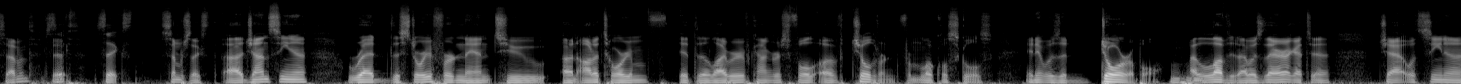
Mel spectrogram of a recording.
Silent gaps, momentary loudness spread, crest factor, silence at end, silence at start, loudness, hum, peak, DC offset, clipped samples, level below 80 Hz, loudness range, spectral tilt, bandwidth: none; 10 LU; 22 dB; 0 s; 0 s; -24 LUFS; none; -2 dBFS; under 0.1%; under 0.1%; -38 dBFS; 4 LU; -6.5 dB/octave; 16 kHz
